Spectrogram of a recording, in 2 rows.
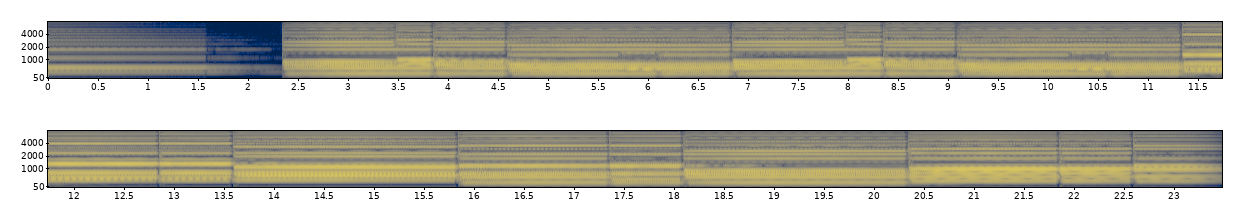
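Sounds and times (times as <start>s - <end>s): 
recorder ensemble: 2.4s - 23.4s.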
